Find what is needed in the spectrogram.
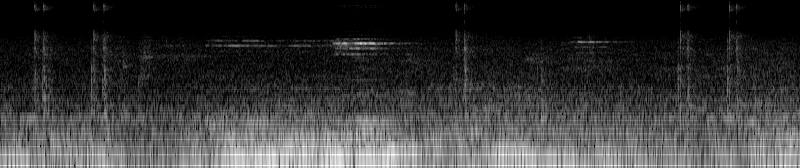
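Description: Computer mouse clicking on a DVR's on-screen keyboard while a security code is entered: several short, sharp clicks at irregular intervals over a faint low hum.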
